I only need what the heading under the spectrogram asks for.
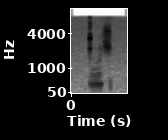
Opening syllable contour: rising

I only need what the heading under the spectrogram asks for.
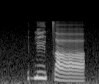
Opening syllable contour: high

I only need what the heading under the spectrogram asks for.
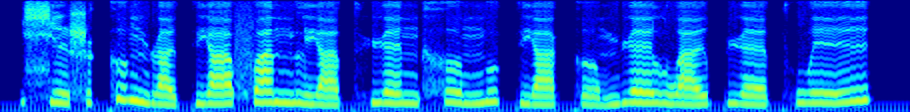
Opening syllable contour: low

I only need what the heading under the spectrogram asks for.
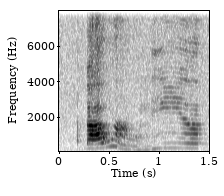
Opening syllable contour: rising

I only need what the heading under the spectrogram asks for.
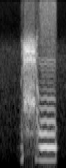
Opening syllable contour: high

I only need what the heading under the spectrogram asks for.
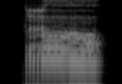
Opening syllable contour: falling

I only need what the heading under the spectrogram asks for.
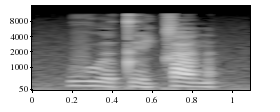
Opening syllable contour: low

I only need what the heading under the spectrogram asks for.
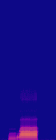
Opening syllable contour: high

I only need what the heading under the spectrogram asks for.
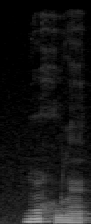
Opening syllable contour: high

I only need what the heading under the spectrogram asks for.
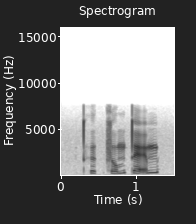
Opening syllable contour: low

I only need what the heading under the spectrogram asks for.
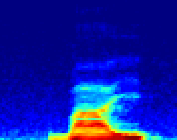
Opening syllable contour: rising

